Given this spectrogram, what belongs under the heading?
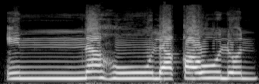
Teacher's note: کلمت لقول میں یہاں حرف القاف ہے. قاف کی ادائیگی زبان کی جڑ اور تالو کے نرم حصے سے ہے. قاف حروف تفخیم میں سے ہے تو ہم اسے بھاری آواز میں پڑھیں گے.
